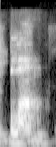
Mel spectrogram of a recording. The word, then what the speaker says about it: Blum: so first of all my last name is blum just think of it as as rhyming with drum or or dumb i apologize so let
